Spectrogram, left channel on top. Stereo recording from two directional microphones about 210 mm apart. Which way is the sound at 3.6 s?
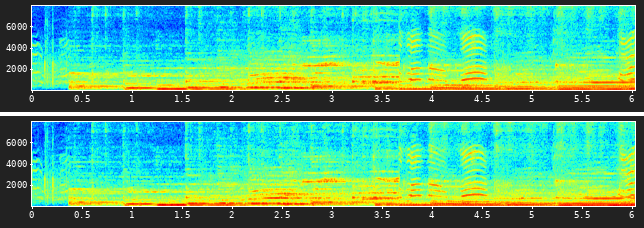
50° left (ahead or behind).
